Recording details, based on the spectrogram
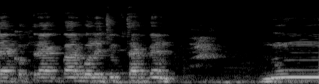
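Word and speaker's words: نون: আপনারাও আপনাদের জিহ্বার আগা তারপর উপরে তালুর সঙ্গে লেগে দুই ঠোঁট গোল করে হরফটি উচ্চারণ করতে চেষ্টা করবেন। আমি একবার বলার পর আপনারা সকলে একত্রে একবার বলে চুপ থাকবেন। নুন, নুন, নুন।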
